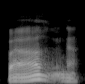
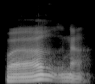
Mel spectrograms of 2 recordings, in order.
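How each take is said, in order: No difference in how they are said.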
